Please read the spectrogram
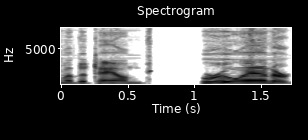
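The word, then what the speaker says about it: Gruene: Ruin or green? How do you pronounce it? Green. Green. Okay. Green. Yeah. So it's it's a it's a name of German origin, so pronounced green.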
